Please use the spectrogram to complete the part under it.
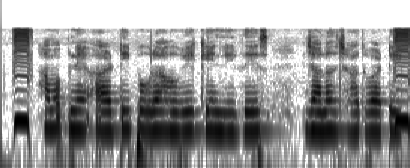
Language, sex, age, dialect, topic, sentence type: Bhojpuri, female, 18-24, Western, banking, statement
